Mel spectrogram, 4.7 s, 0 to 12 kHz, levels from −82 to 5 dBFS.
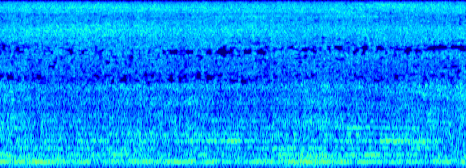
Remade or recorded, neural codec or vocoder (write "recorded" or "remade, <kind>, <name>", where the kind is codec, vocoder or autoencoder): remade, vocoder, Vocos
